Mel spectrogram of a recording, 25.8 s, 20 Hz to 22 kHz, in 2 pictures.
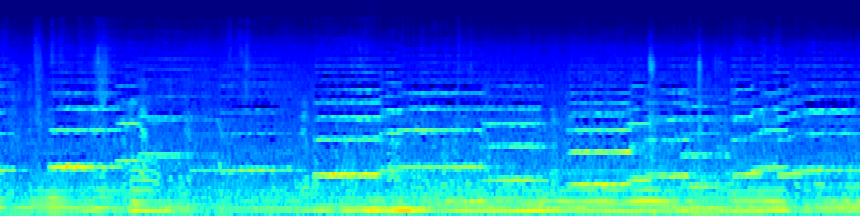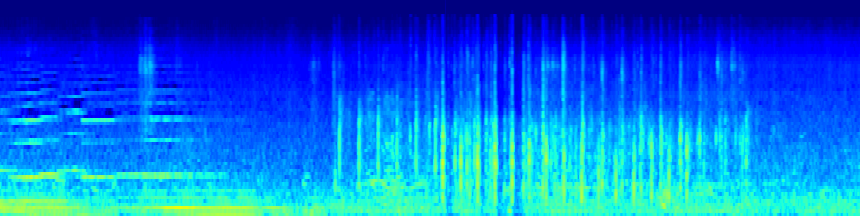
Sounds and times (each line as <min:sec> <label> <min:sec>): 0:00.0 ensemble of strings plays a short musical piece 0:18.0
0:00.0 street noise 0:25.8
0:14.0 rumble from a fountain 0:25.8
0:17.9 applause 0:24.5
